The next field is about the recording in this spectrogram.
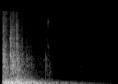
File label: industrial 10 litre plastic drum water heavy set down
